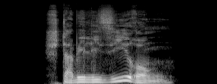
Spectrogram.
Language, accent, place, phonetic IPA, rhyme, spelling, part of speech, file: German, Germany, Berlin, [ʃtabiliˈziːʁʊŋ], -iːʁʊŋ, Stabilisierung, noun, De-Stabilisierung.ogg
- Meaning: stabilization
